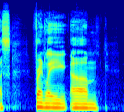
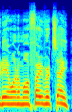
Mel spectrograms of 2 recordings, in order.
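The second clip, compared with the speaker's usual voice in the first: high, loud hammed-up New Zealand bro voice; mock Kiwi accent; 9 semitones higher, 5 dB louder than usual. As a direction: play a cheeky Kiwi mate. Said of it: "better than a haka".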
